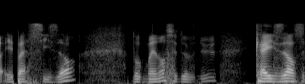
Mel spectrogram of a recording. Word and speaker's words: Caesar: faux quoi, parce que si tu lis vraiment le C, le A, le E, le S, le A et le R, ça peut faire Kaiser et pas Caesar.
